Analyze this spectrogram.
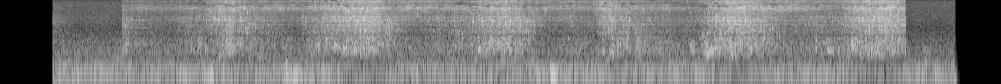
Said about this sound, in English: My feet felt unsteady as the waves lapped the stern of the boat.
